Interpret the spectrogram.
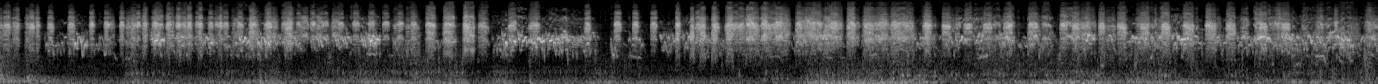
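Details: Large aviary colony of Australian budgerigars giving sustained high-pitched chatter, a busy mix of quick chirps, buzzy warbles and short whistles from many birds at once.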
